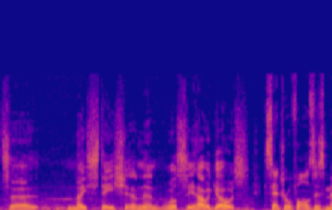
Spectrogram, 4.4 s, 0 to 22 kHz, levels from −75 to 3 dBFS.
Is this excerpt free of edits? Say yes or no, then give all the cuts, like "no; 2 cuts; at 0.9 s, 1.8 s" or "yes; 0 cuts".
no; 1 cut; at 3.3 s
